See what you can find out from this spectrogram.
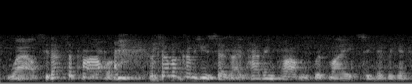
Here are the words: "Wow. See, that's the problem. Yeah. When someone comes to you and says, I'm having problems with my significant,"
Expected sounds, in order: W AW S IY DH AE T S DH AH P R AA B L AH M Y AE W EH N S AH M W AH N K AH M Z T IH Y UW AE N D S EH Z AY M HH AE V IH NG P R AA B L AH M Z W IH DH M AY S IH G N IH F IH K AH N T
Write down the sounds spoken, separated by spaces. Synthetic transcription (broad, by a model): W AW S IY DH AE T S DH AH P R AA B L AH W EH N S AH M W AH N K AH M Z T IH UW S EH Z AY M HH AE V IH NG P R AA B L AH M Z W IH DH M AY S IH G N IH F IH K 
